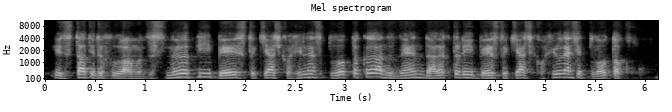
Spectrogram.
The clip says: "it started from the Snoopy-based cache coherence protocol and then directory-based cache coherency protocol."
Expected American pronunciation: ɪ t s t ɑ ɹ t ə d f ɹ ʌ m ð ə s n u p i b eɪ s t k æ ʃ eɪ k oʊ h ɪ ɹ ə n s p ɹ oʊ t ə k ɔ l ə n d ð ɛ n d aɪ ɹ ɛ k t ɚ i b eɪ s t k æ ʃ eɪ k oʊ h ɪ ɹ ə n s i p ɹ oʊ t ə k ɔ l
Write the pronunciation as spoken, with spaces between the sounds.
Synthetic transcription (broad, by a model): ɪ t s t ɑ t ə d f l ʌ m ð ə s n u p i b eɪ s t k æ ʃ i k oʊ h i l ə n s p l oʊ t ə k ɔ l ə n d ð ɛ n d aɪ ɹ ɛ k t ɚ i b eɪ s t k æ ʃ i k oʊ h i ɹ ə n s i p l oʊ t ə k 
